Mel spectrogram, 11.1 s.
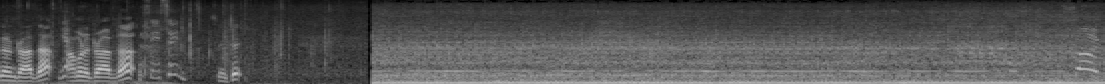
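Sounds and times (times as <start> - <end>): vehicle engine droning: 3.7 - 11.0.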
